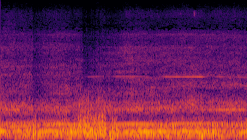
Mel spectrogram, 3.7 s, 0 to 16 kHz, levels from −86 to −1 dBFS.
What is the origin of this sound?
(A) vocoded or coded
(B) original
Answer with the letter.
B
